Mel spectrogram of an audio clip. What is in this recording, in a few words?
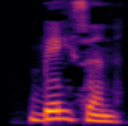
"Basin", English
